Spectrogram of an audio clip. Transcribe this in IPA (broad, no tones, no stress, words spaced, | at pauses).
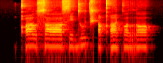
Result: qʼoːsɒːse dut͡ʃʼɘ qʼɜkɔrɔ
